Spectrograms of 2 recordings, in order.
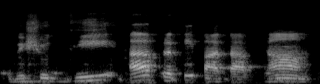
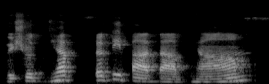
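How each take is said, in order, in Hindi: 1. दोनों शब्द अलग-अलग शब्दों के रूप में बोले जाते हैं। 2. दोनों शब्द एक संधि रूप में जुड़े हुए हैं।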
